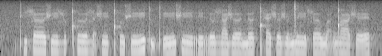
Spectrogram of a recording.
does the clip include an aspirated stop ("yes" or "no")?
yes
